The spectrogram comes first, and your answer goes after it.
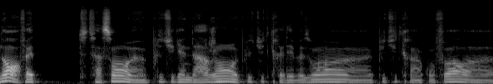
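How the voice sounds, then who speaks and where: A man at a medium pitch and moderate pace, in a very clean recording with a silent background. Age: 40s. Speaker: musician, entrepreneur and novelist. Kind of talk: casual conversation.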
